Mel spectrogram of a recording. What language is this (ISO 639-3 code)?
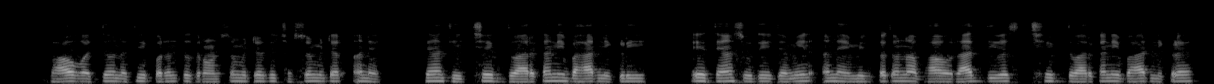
guj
